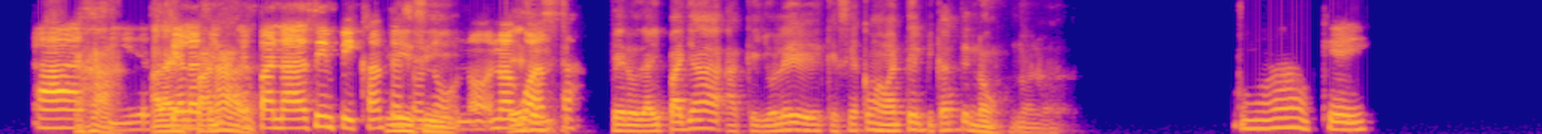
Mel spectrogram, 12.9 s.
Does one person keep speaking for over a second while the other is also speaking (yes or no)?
yes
